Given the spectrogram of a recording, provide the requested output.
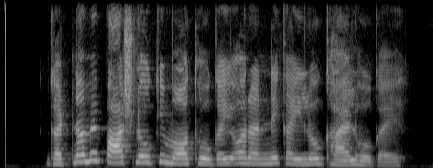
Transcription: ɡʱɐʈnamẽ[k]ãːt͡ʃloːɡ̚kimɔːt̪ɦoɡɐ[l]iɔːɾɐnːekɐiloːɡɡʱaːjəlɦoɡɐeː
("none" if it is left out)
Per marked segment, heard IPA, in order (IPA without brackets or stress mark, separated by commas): p, none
